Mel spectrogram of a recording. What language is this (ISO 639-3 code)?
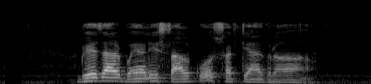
nep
